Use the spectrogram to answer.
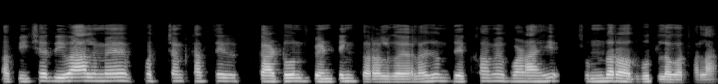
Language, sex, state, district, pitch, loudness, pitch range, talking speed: Bhojpuri, male, Uttar Pradesh, Varanasi, 145 Hz, -16 LUFS, 135-155 Hz, 165 wpm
